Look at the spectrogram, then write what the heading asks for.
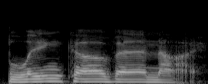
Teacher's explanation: it's like we're just carrying that final consonant sound over to the next syllable.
